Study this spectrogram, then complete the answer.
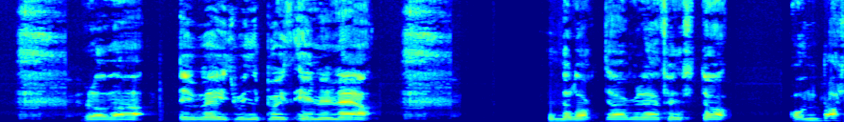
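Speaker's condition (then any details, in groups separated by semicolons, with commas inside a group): Down syndrome; congenital, present since birth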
